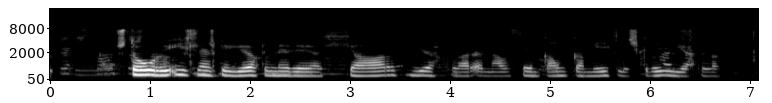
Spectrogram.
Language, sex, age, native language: Icelandic, male, 18-19, Icelandic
